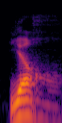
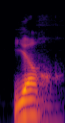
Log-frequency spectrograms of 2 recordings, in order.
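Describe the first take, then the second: Both takes have the same delivery.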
